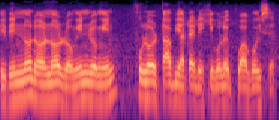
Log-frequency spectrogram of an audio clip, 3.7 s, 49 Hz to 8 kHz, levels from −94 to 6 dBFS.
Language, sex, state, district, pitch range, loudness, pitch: Assamese, male, Assam, Kamrup Metropolitan, 110-125 Hz, -14 LUFS, 115 Hz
